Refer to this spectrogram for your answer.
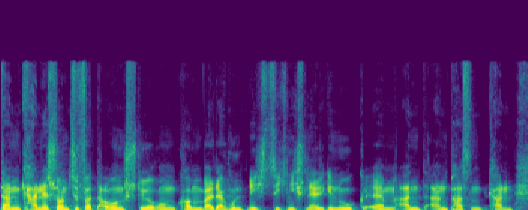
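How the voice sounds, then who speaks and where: The speaker is a man with a fairly high pitch. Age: 50s. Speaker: pet food nutrition expert. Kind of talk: casual chat. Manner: halting, many fillers.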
